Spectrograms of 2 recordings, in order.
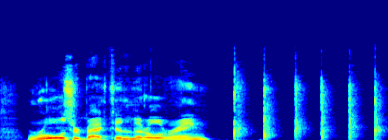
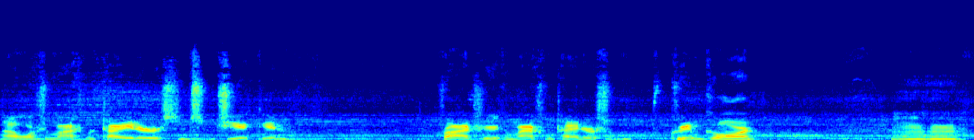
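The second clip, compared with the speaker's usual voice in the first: lightly lowered put-on tough-guy voice; a hint of a lazy character ordering food; Switchblade character; 5 semitones lower, 7 dB quieter than usual. Plays a character named Switchblade.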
